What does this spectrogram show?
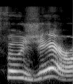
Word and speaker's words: Fougere: Her name is Reverend Foie. Let's welcome her to the program. She's also an author, and I said your name wrong. It's Fougere.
